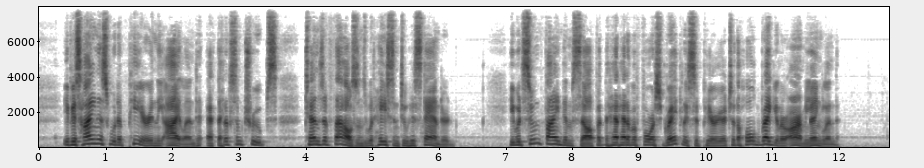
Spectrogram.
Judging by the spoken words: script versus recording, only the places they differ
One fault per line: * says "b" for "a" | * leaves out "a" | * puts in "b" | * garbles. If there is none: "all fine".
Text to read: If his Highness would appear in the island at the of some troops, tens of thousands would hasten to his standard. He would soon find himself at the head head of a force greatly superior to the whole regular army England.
all fine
